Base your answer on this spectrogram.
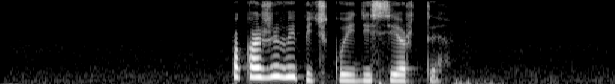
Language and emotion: Russian, neutral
